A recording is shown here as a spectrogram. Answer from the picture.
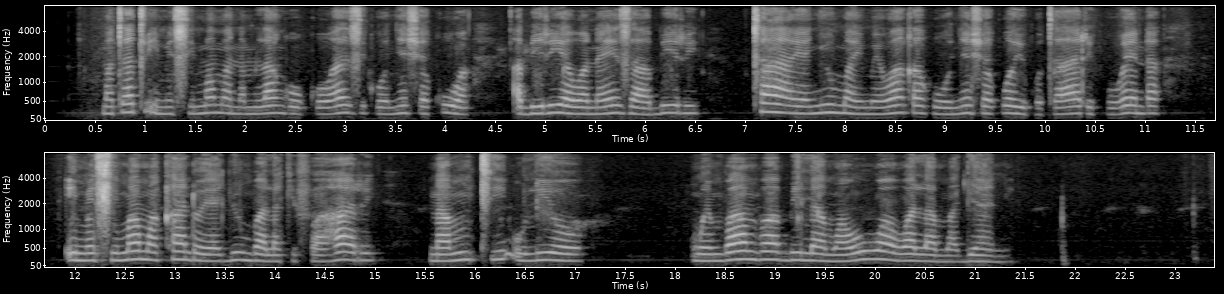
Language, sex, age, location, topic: Swahili, female, 25-35, Mombasa, finance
